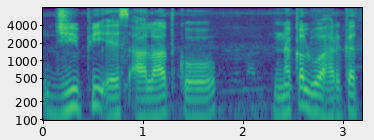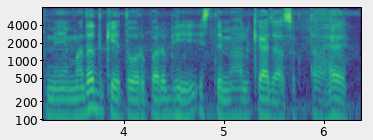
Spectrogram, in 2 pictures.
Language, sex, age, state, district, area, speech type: Urdu, male, 30-45, Uttar Pradesh, Aligarh, rural, read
